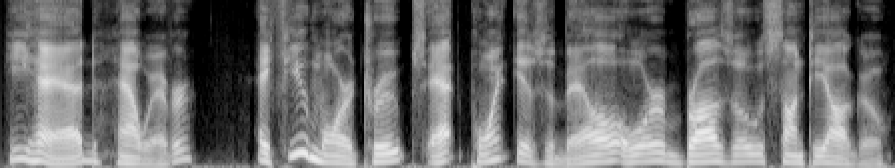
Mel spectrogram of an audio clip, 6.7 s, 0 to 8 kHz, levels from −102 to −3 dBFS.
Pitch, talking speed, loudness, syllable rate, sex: 125 Hz, 115 wpm, -19 LUFS, 3.4 syllables/s, male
